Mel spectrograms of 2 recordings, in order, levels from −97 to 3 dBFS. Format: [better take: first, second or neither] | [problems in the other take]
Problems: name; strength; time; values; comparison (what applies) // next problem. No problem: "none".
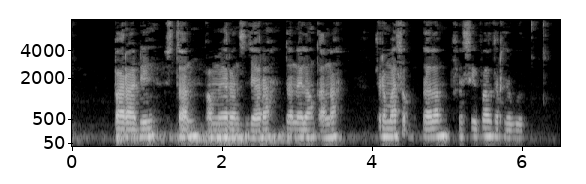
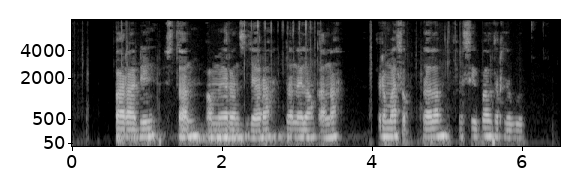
first | noise reduction (neural mask model RNNoise)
